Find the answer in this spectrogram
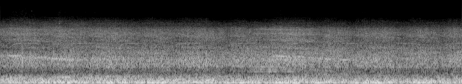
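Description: Greater Anglia Class 745 electric multiple unit passing at speed: a loud, steady rumble and rush of wheels on rails that keeps up throughout.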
